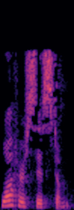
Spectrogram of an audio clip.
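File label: "water system", English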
